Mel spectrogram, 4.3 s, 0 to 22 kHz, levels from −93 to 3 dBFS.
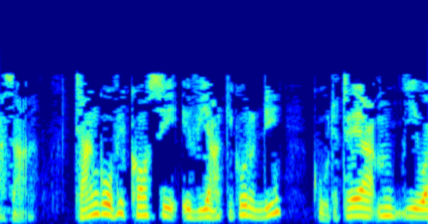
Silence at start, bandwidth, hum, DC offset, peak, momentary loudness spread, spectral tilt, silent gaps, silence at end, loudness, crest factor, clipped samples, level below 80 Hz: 0 s; 6 kHz; none; under 0.1%; -12 dBFS; 13 LU; -4.5 dB/octave; none; 0 s; -29 LUFS; 18 dB; under 0.1%; -70 dBFS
